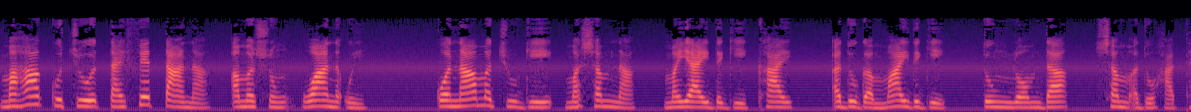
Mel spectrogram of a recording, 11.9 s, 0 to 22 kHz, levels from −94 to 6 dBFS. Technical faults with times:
0.00-11.92 mains buzz
0.00-11.92 MP3 compression

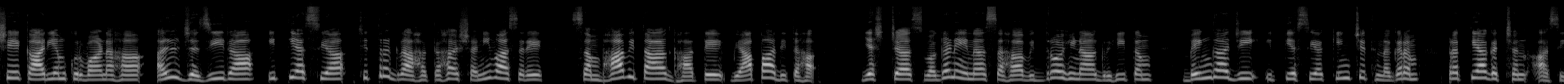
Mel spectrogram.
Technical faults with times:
none

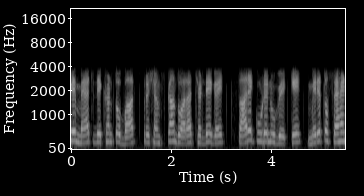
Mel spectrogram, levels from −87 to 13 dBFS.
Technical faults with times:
1.44-1.46 AMR comfort noise
1.90-1.94 AMR comfort noise
3.22-3.36 AMR comfort noise

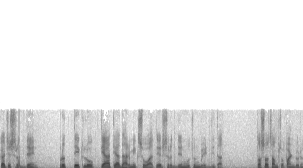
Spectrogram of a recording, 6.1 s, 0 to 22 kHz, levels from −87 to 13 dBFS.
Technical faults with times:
0.36-0.39 packet loss on an ADPCM call
5.64-5.68 packet loss on an ADPCM call

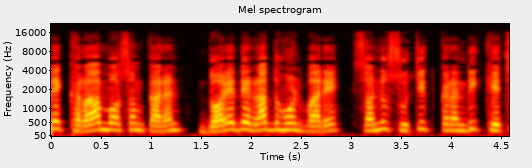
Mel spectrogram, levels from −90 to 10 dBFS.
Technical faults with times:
0.96 pre-echo
2.21 pre-echo
3.88 pre-echo

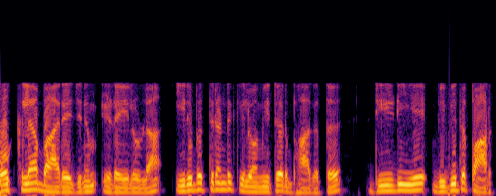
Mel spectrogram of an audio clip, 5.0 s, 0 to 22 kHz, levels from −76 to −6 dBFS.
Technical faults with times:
0.00-4.96 hard clipping
4.48 chunks out of order

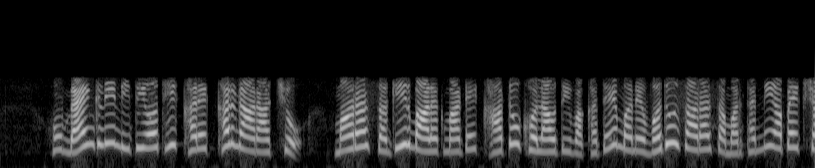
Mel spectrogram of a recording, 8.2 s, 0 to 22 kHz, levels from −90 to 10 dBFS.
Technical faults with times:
none

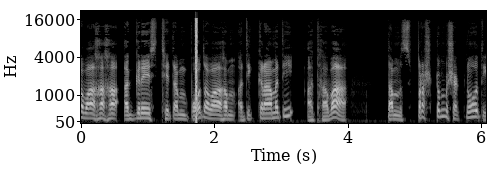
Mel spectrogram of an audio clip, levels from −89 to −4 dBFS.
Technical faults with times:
1.72-1.75 file tags played as audio

